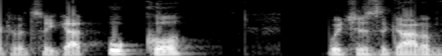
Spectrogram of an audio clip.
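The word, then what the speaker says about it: Ukko: the thing also like in Finnish language is that a double consonant is pronounced like it's hyphenated so so even if you see 2ks you're not going to be like oh uko it's no it's it's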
